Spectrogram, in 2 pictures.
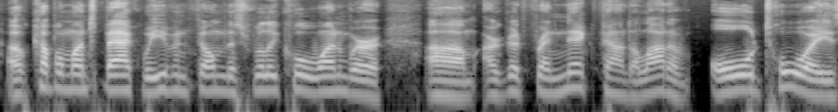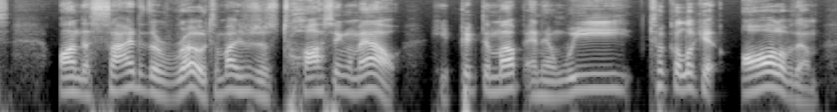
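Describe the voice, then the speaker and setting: A man hosts a casual live show in a fairly high voice. He talks to viewers like a folksy showman, slipping between sponsor plugs and asides. The sound is dry, with little room on it. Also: brisk, dry recording. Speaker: online show host.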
